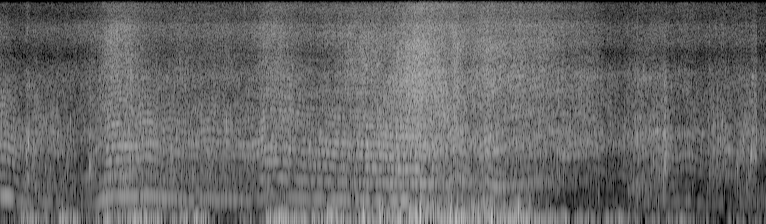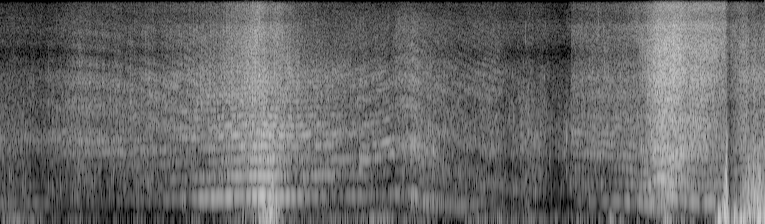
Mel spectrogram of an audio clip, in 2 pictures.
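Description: Quadcopter drone's propellers whining as it flies back in on low battery, the pitch bending up and down as it manoeuvres and growing louder as it passes close about ten seconds in and again near the end. Rushes of wind on the microphone come and go underneath.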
